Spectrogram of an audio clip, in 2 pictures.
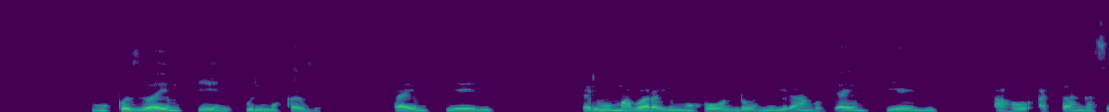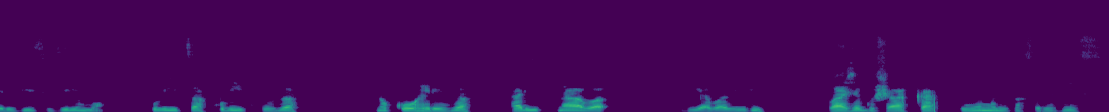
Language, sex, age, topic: Kinyarwanda, male, 25-35, finance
